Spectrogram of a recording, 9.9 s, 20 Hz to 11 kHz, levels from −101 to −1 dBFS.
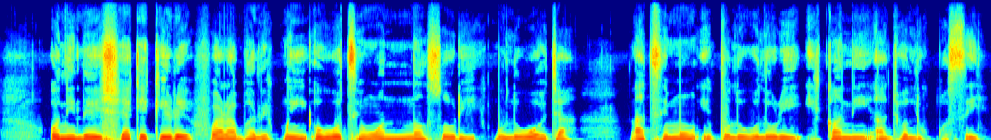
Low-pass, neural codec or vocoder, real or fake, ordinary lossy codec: none; none; real; none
